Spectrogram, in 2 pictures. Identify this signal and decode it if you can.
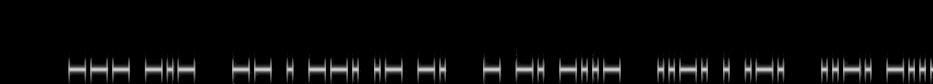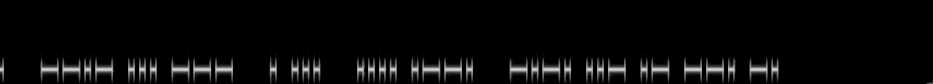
Morse code, heard as a keyed tone, about 22 wpm, 700 Hz. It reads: OK MEGAN TNX FER FB QSO ES HP CUAGN
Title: Practice QSO - Exchange 4 - Ending - 22wpm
